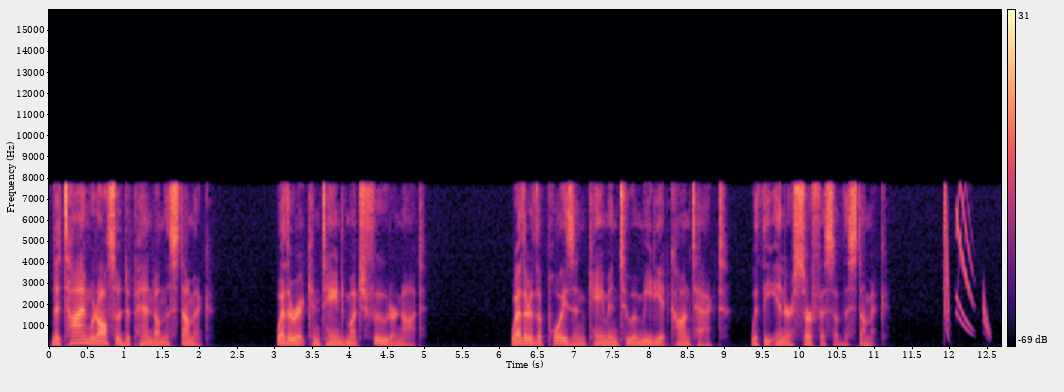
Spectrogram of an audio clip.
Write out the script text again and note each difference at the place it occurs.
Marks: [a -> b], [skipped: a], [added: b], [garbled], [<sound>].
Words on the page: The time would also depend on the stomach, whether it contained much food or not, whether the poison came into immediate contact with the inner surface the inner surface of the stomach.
The time would also depend on the stomach, whether it contained much food or not, whether the poison came into immediate contact with the inner surface [skipped: the inner surface] of the stomach. [chirp]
